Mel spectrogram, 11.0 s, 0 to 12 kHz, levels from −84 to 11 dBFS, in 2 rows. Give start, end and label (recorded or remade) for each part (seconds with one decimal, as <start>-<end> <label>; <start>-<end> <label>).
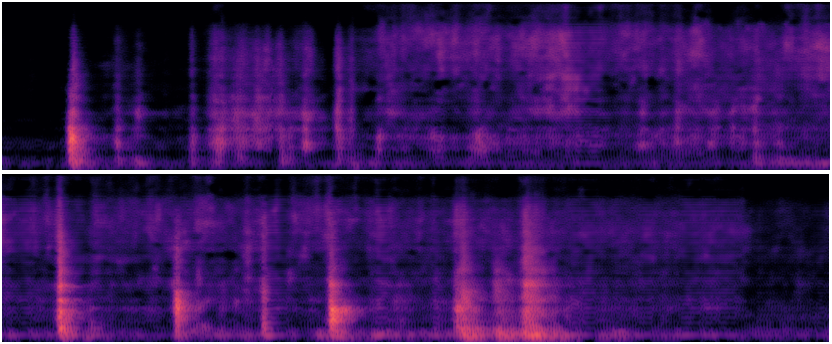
0.0-11.0 remade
